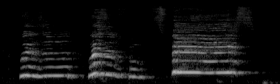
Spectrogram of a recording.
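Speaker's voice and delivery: very loud, very high shriek, "space" drawn out. Teasing another player about a wizard from space: ear-splitting shout. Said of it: "stop hurting my eardrums".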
